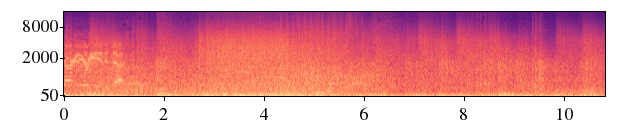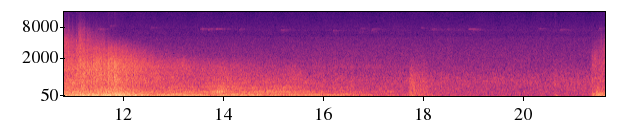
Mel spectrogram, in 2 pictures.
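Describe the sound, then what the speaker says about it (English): An artillery barrage pounds a target in World in Conflict, a 2007 strategy game: a long, heavy wall of overlapping explosions and rumbling impacts that gradually fades to a low rumble and quiet. "Fire mission received. Artillery barrage inbound."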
